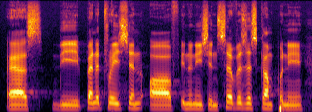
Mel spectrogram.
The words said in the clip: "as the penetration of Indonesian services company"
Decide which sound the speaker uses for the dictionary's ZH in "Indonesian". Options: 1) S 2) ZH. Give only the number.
1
